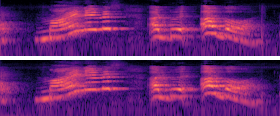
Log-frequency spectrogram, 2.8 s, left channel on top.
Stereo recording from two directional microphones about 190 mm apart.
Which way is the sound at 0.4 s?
20° left (ahead or behind).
